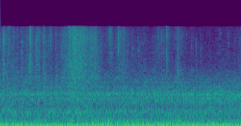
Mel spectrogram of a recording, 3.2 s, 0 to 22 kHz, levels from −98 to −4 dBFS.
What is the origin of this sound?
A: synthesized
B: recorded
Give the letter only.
B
